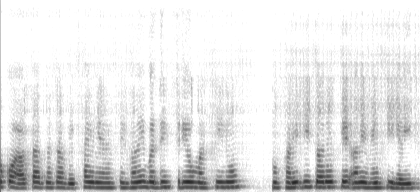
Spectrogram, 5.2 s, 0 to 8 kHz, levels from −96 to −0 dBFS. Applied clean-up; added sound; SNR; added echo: neural mask model DeepFilterNet 3.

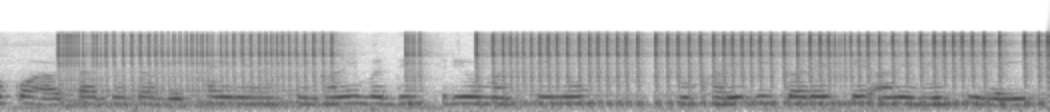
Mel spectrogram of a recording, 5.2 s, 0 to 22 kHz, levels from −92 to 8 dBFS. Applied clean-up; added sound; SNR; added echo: none; Cupboard open or close; -2 dB; reverberation time 0.2 s.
